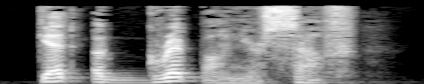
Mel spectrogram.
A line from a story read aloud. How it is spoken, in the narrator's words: Harding said coldly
